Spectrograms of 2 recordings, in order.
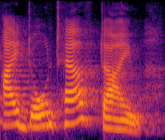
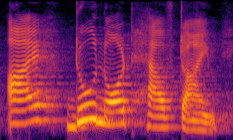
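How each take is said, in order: First: "Do not" is contracted into one syllable. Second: "Do not" is said as two full words.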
